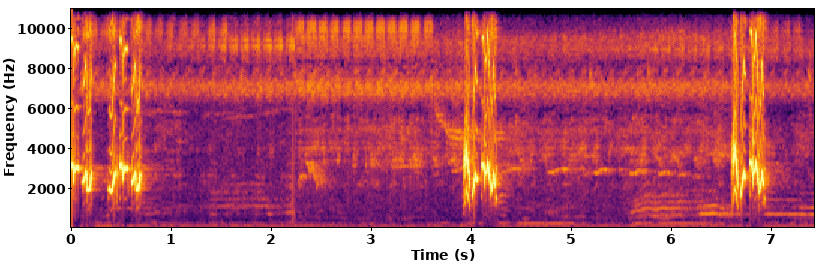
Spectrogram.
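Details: Sooty-headed bulbul singing energetically, a recording meant for calling wild bulbuls and training caged ones: three short bursts of quick, liquid chirps spaced a few seconds apart, with faint thin tones between them.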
